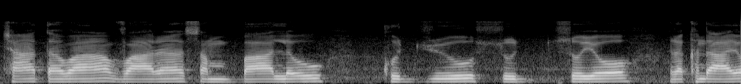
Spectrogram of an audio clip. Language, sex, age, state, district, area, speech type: Sindhi, male, 18-30, Gujarat, Kutch, rural, read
